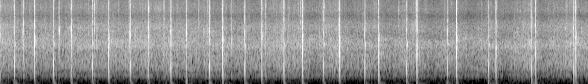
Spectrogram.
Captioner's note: applause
